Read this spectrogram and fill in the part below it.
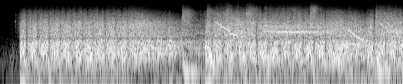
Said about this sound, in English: Vulcan falls in the hail of machine gun bullets.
